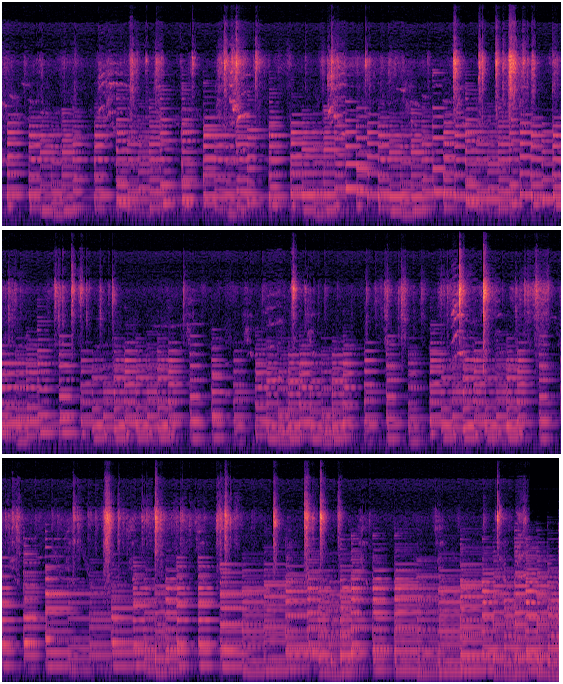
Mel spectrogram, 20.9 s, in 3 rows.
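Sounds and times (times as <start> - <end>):
faint clicks and rustles of kitten play: 0.0 - 20.8
domestic cat kitten meowing: 0.9 - 5.1, 12.5 - 13.0.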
